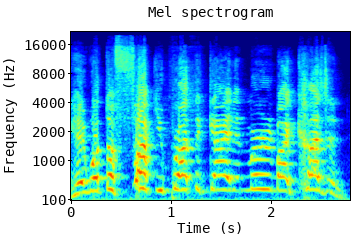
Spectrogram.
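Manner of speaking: high, hammed-up angry yell; acted outrage. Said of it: "somebody would be like".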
